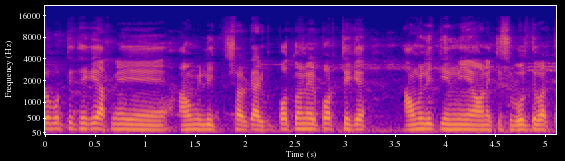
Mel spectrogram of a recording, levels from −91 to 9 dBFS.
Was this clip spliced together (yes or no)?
no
